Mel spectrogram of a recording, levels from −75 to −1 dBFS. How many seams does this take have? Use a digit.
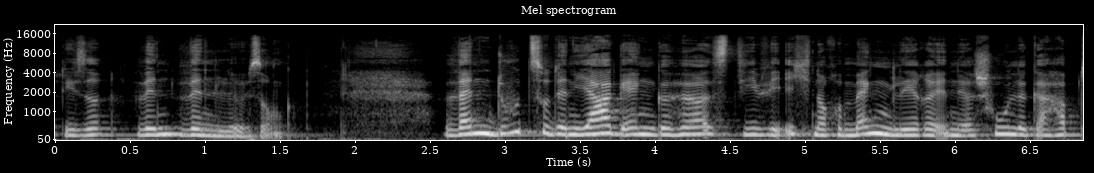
0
